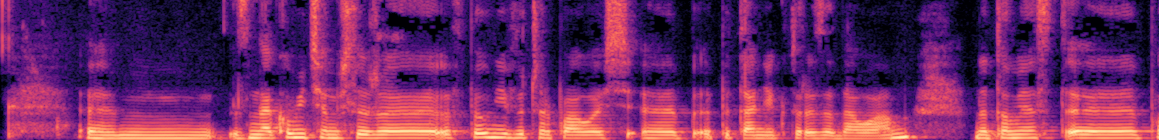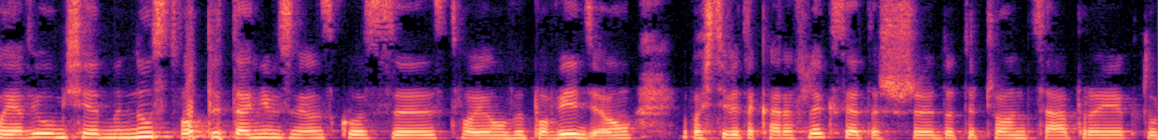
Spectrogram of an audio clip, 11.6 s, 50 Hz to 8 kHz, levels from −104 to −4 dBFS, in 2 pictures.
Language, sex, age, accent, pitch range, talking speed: Polish, female, 20-39, native, 180-195 Hz, 140 wpm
